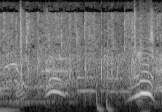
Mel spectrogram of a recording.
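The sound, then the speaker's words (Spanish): A short burst of steady applause from a group, with tonal voices or whistle-like calls rising and falling over the clapping. “Saludos, Aplausos para”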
